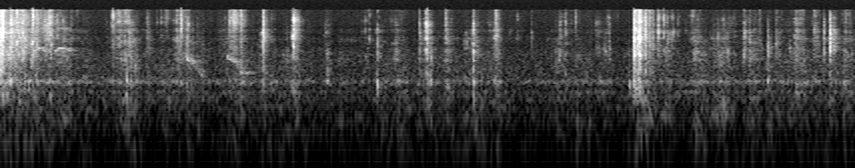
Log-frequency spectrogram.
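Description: Papad (papadum) crunching as it is bitten and chewed: a loud crunch at the start and another about six seconds in, with small crackles of chewing in between. A faint steady whine runs underneath.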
